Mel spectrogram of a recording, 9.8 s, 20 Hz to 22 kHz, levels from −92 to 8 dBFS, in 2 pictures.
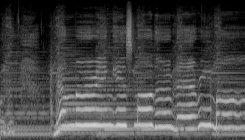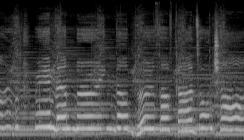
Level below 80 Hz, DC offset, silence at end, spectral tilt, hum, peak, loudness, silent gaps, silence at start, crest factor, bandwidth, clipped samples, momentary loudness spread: -70 dBFS; under 0.1%; 0 s; -4.5 dB/octave; none; -6 dBFS; -21 LUFS; none; 0 s; 14 dB; 15 kHz; under 0.1%; 14 LU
